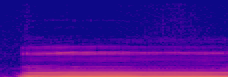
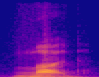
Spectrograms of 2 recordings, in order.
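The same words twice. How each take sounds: First: Each sound is stretched out slowly, without stopping. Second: The word is said quickly as one word.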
